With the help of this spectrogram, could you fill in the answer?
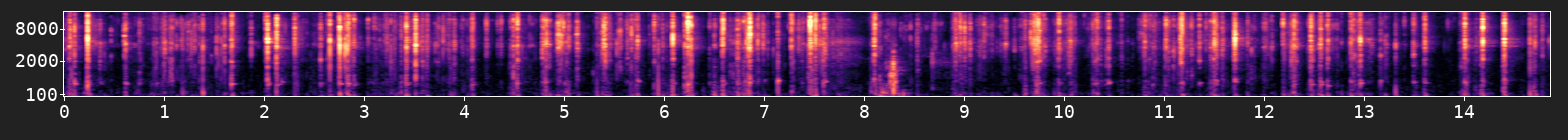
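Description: Long nails scratch and flick the scales of a dry, gold-painted pine cone. The result is a dense run of rapid, bright, crackly clicks and scrapes with very short, dry snaps and almost no ring. The clicking comes in uneven bursts.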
